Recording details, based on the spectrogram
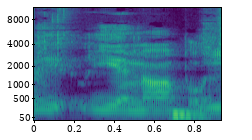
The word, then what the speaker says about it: Yiannopoulos: How do you say his name? – Milo Yiannopoulos.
